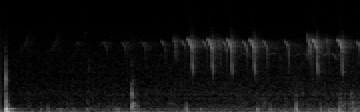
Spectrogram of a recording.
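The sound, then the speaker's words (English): Wild birds give many short, high chirps in quick succession. The chirps are faint over low rumbling noise, and a single sharp knock sounds at the very start. “Wild birds calling.”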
